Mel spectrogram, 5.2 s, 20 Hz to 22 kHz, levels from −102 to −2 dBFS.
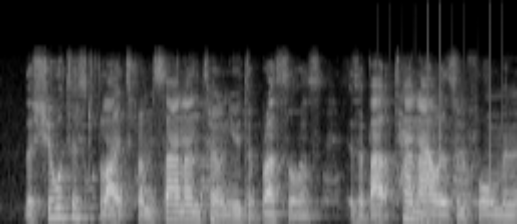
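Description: Throughout the speech, echo with no canceller is audible. A quieter copy, about 18 dB down, trails each phrase by roughly a third of a second.

From 3.64 to 5.02 s, periodic USB or driver dropouts tick every 0.125 s. Each one blanks a few milliseconds of audio with silence.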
